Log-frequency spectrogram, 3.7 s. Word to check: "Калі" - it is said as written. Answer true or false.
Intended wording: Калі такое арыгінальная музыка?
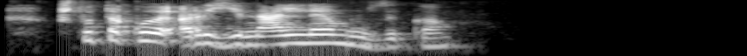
false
